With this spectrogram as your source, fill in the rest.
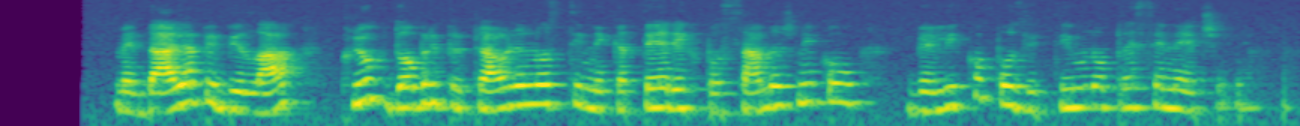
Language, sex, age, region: Slovenian, female, 18-29, Abroad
